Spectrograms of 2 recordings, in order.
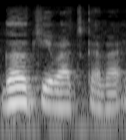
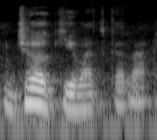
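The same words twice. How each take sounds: First: ग said as a hard g; hard G sound. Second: ज said like an English j; soft G sound. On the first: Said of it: "hard sound है ना". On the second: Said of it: "ये soft sound हो गया". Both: Shown as a demonstration.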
